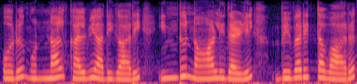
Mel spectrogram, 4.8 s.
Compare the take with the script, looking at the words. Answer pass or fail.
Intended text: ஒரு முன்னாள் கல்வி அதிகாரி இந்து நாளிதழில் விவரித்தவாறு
pass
